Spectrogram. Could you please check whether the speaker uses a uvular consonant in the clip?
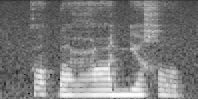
yes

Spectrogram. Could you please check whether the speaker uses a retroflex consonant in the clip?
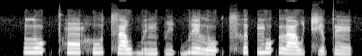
no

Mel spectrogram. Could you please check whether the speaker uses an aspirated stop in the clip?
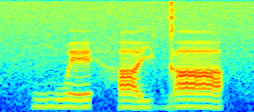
no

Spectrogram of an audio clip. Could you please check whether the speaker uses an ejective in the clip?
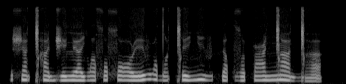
no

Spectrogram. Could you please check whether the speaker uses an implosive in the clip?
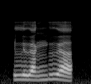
no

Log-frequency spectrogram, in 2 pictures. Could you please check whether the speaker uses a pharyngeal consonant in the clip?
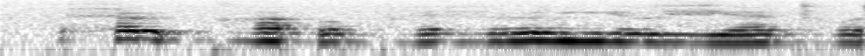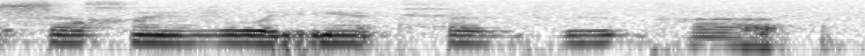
yes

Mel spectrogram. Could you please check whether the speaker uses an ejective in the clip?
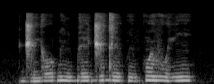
no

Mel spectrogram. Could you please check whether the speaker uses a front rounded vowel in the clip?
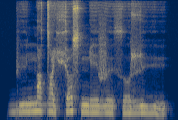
yes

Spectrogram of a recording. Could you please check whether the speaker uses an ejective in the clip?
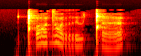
yes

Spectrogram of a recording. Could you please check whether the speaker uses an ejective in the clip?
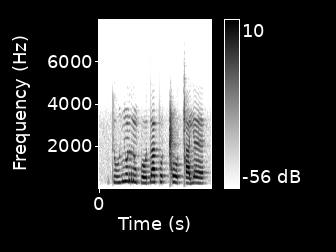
no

